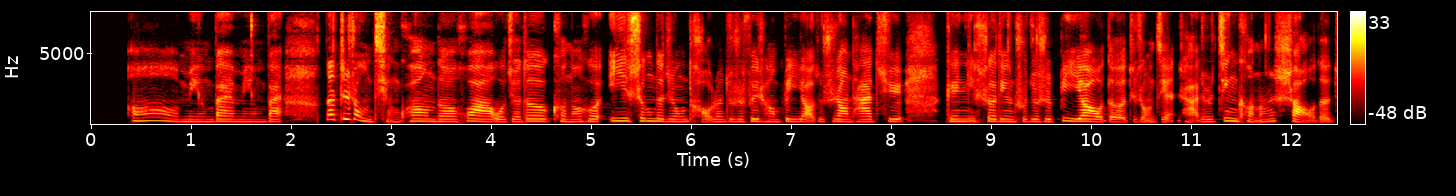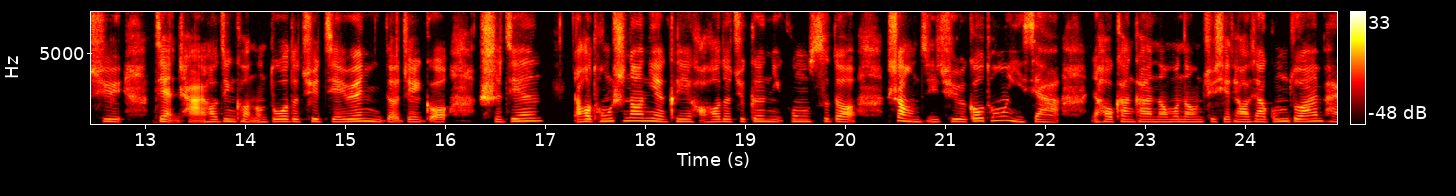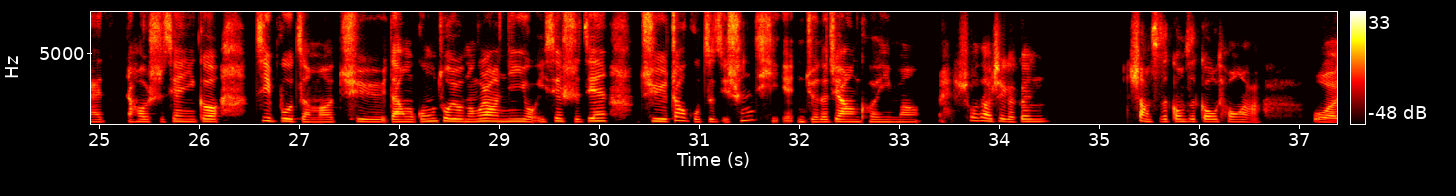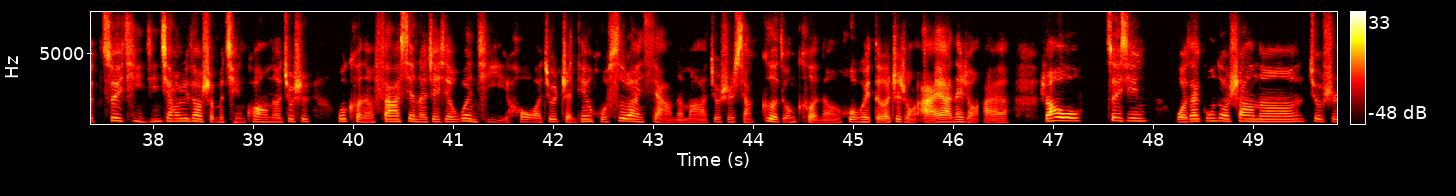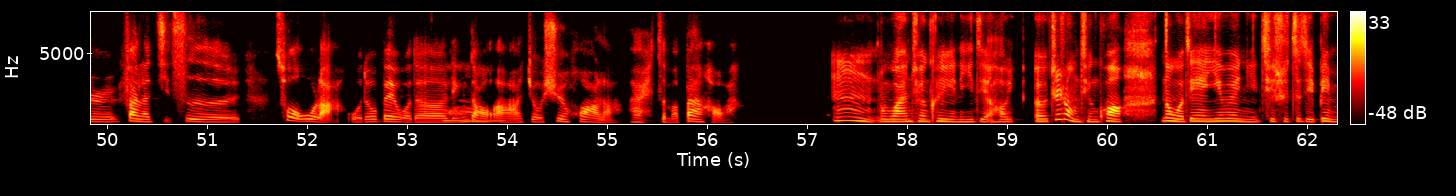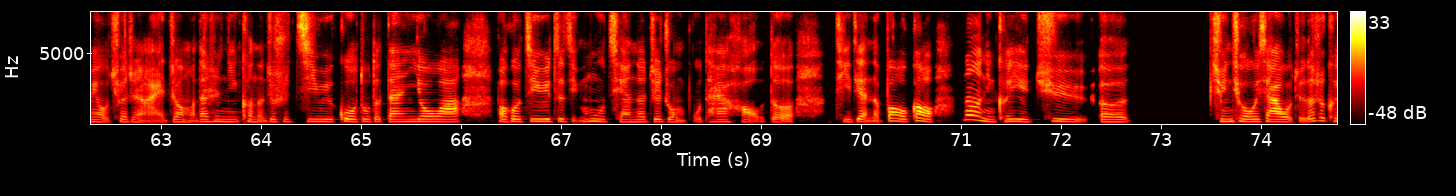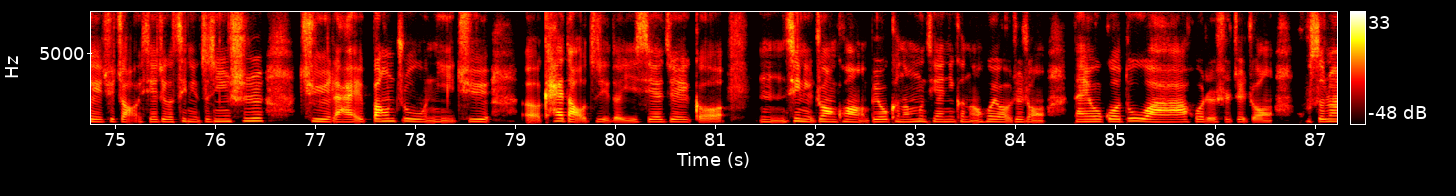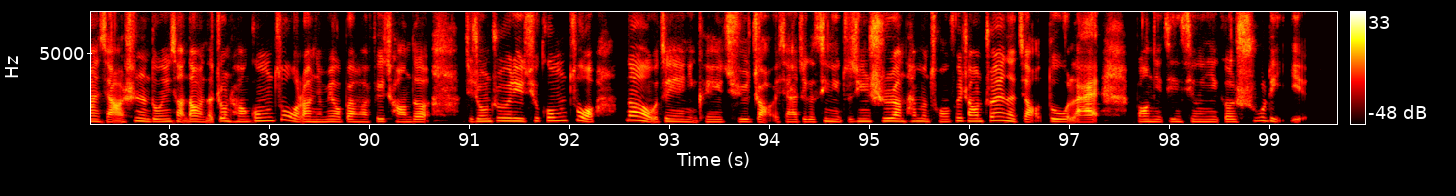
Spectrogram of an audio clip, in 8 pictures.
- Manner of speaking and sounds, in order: other background noise
- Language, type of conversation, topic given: Chinese, advice, 当你把身体症状放大时，为什么会产生健康焦虑？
